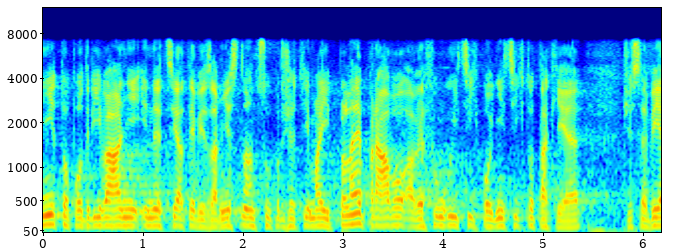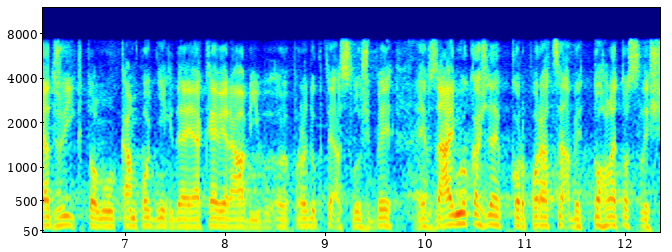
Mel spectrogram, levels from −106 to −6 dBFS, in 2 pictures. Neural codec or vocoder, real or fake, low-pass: none; real; 7.2 kHz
